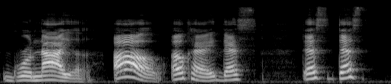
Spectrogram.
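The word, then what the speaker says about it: Gráinne: that the kid is called grainy gr generally pronounced gronia oh okay that's that's that's what that don't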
